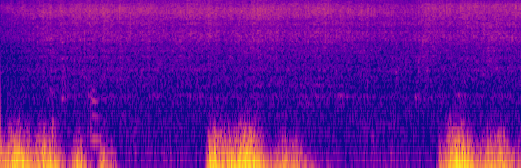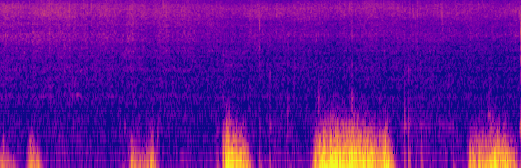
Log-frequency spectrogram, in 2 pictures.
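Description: Onions fry in a pan with cumin and fennel seeds for a vegetable pulao: a steady close sizzle that swells into louder hissing bursts, with no one speaking.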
